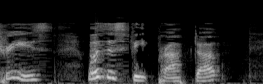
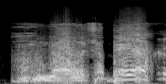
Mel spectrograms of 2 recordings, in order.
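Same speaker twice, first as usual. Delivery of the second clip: alarmed; 4 semitones lower, 7 dB louder than usual. Retold or imitated. Spotting loose bear, alarmed.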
